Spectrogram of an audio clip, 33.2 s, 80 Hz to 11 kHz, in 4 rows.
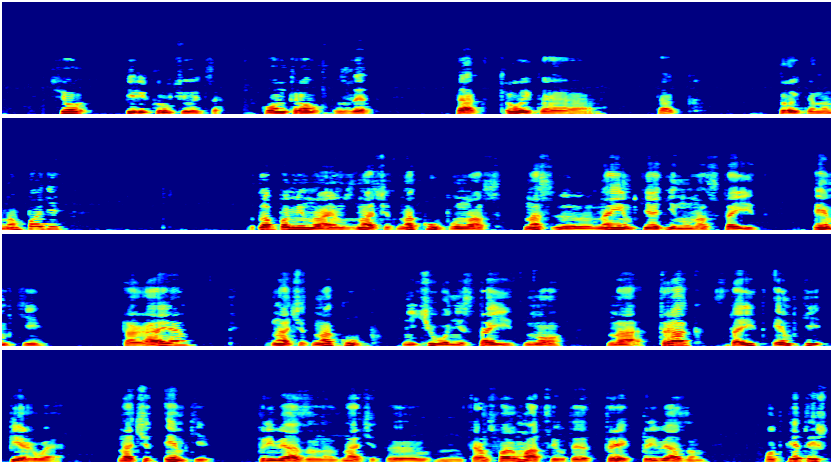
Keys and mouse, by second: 3.3 ctrl+z, 7.9 KP_3, 12.4 click, 19.7 click, 21.8 click, 32.3 shift+click.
